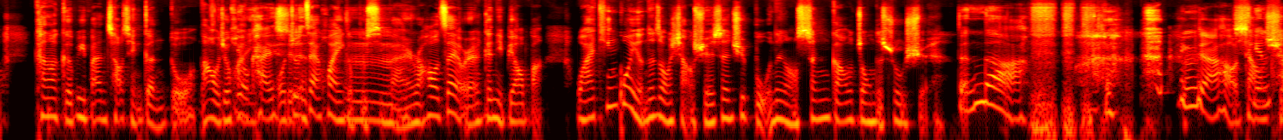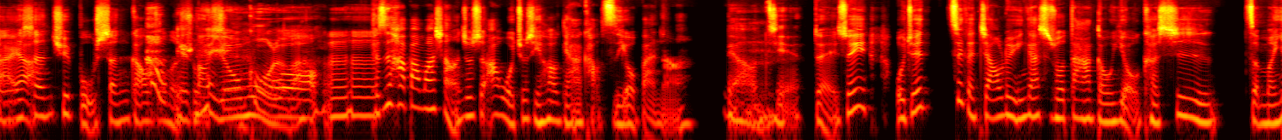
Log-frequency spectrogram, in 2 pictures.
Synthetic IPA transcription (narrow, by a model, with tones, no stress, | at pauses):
kʰnt̪ɑ˥˩ʊkɤ˧˥pi˥˩pa˦nʈ͡ʂʰɑ˥ʊt͡ɕʰjɛ˧˥nkə˥˩ŋt̪wɔ̰˦˥na˨˩˥xo˥˩wjo˥˧ʊxwa˥˧˨kʰɪwɔ˨˩t͡ɕo˥˧ʊt͡sa˥˧ɪxwa˥˩ni˧˥ɡə˨˩pu˧˥ɕi˧˨˩pa˦nɻa˧˦nxo˥˧t͡sa˥˩ɪjo̰˨˩ʊɻə˧˦nkə˥ni˨˩pi˨jɑ˥˩ʊpɑ̰˨˩˦ŋwɔ˨˩xa˧˥ɪt̪ʰi˥ŋkwɔ˥˩jo˨˩ʊna˥˩ʈ͡ʂʊ˧˥ŋɕjɑ̰˨˩ʊɕɥɛ˧˥ʂə˥nt͡ɕʰy˥˩pṵ˨˩na˥˩ʈ͡ʂʊ˨˩ŋʂə˥ŋkɑ˥ʊʈ͡ʂʊ˥ŋd̪ə˨ʂu˥˩ɕɥɛ̰˧˦ʈ͡ʂə˥nd̪ə˨ | i˧˥ŋt͡ɕa˨˧˥xɑ˨˩jɑ˨ɛ˥ʊnɕʰɛ˧˥˦ʂə˥ŋt͡ɕʰy˥˩pu˨˩ʂə˥ŋkɑ˥ʊʈ͡ʂʊ˦˥ŋd̪ə˨ʂu˥˧˥ | ə˨˩ʂ̬ɻ̩˥˩t̪ʰa˥pa˥˩ma˧˦ɕjɑ˨˩ŋd̪ə˦t͡ɕjo˥˧ʊʂɻ̩˥˩ʔa˥˩wɔ˨˩t͡ɕjo˥˧ʊʂ̩˥˧˩xke˨˩ɪa˥kʰɑ̰˨˩ʊt͡sɹ̩˥jo˥˧ʊpa̰˥˩nɐ̰˩ | ljɑ˧˦ʊt͡ɕjɛ̰˨˩t̪we˥˩ɪswɔ˧˥i˨˩wɔ˨˩t͡ɕɥɛ˧˦˥d̪ə˧˦ | ʈ͡ʂɤ˥˩ɡə˩t͡ɕjɑ˥ʊly˥˩i˥ŋka˥ɪʂɻ̩˥˩ʂwɔ˥t̪a˥˩t͡ɕa˥t̪o˥ʊjo˨˩ʊkʰɤ˨˩ʂɻ̩˥˩ | t͡sə˨˩nmə˦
